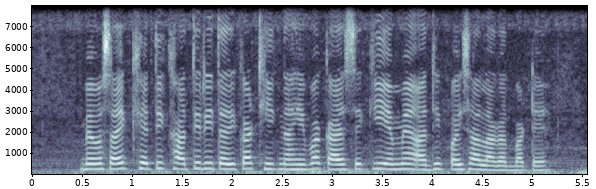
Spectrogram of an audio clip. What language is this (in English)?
Bhojpuri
